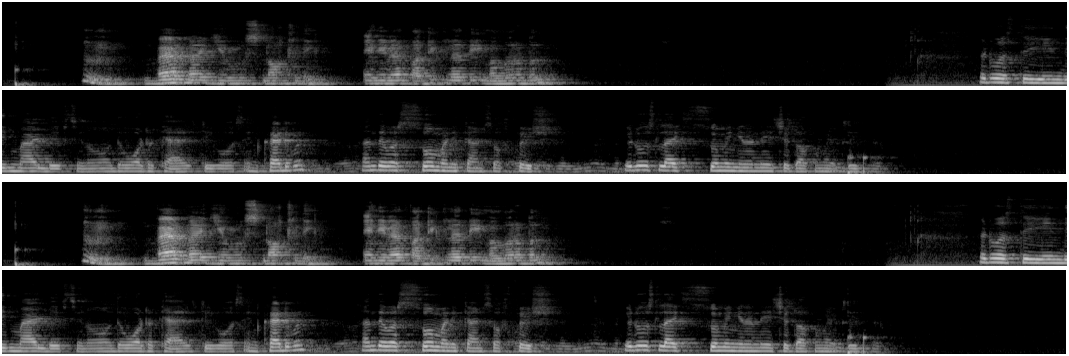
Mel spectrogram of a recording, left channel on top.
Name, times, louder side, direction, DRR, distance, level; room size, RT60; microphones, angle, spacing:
voice 1, 0.8-3.3 3.6-5.6, right 2 dB, 40° right, 1.1 m, -27 dB
voice 2, 9.1-19.5, right 1 dB, 20° right, 0.5 m, -26 dB
13.5 x 13.0 x 3.6 m
head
